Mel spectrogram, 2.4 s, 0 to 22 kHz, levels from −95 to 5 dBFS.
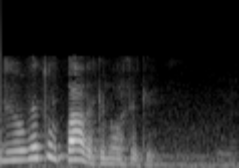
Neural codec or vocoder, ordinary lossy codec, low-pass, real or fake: codec, 16 kHz in and 24 kHz out, 2.2 kbps, FireRedTTS-2 codec; AAC, 32 kbps; 5.4 kHz; fake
